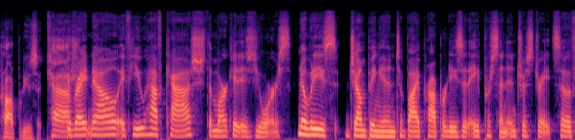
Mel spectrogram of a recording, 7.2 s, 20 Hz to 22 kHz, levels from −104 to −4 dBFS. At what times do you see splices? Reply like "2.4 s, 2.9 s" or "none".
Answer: 0.9 s, 3.5 s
